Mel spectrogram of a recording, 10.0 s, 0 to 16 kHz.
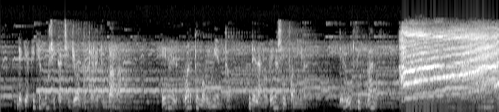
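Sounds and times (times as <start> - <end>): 
speech: 0.3 - 8.2
person screaming helplessly: 8.0 - 9.9.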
